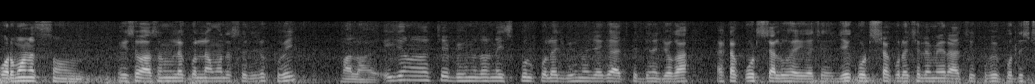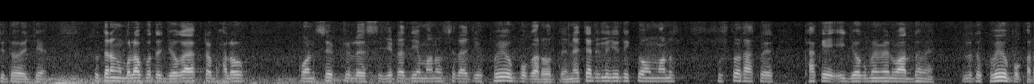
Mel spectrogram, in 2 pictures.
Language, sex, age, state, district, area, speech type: Bengali, male, 30-45, West Bengal, Jhargram, rural, spontaneous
